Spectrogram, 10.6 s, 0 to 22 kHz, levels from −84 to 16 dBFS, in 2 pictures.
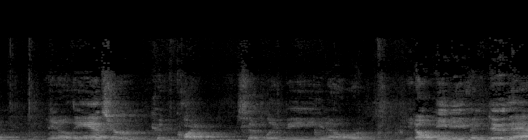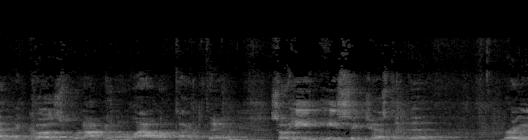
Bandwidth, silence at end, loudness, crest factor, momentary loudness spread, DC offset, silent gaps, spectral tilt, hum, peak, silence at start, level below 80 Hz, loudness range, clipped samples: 16 kHz; 0 s; -33 LUFS; 20 dB; 14 LU; under 0.1%; none; -4 dB/octave; none; -14 dBFS; 0 s; -56 dBFS; 5 LU; under 0.1%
